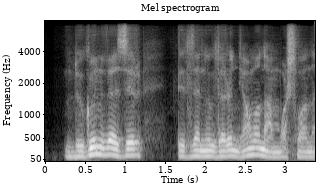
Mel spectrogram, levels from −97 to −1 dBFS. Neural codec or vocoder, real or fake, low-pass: codec, 16 kHz, about 1 kbps, DyCAST, with the encoder's durations; fake; 7.2 kHz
